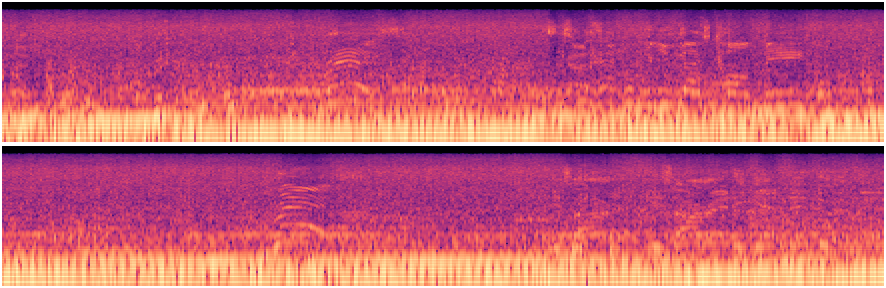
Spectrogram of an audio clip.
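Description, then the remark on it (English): A jet ski engine heard over a phone line drones steadily over water, with a low harmonic whine holding constant, while voices chatter intermittently over it. “Okay, somebody's on a jet ski.”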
